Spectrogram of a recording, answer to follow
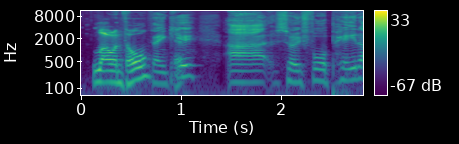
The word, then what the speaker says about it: Lowenthal: I think the performance driven by Yuri, whose last name I can never pronounce. Lowenthal.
